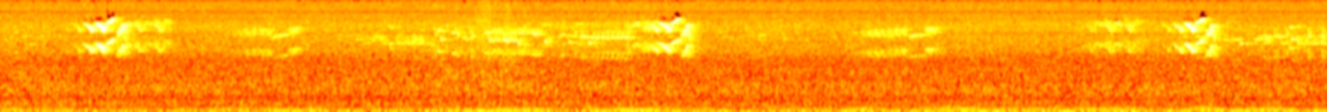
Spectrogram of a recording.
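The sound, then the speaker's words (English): A black-throated green warbler sings a short, high buzzy phrase three times at spaced intervals, over a steady hiss of background noise with fainter chirps in between. “Now back to our black-throated green warbler.”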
